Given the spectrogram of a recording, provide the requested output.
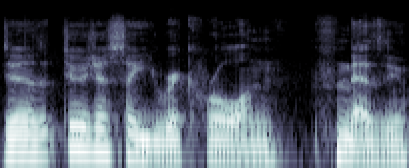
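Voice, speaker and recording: Quiet and dark, mellow in tone, a woman speaks at a fairly slow pace with a very deep, low pitch on a very clean recording with a silent background. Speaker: fanfic storyteller. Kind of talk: casual storytelling.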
